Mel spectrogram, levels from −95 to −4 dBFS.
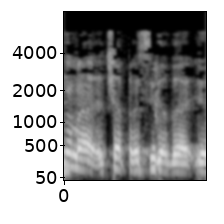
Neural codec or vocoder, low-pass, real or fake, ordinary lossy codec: vocoder, 24 kHz, 100 mel bands, Vocos; 7.2 kHz; fake; MP3, 24 kbps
